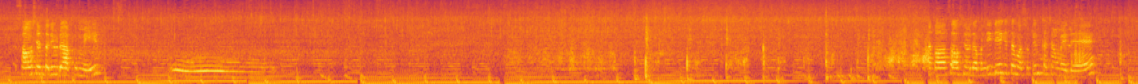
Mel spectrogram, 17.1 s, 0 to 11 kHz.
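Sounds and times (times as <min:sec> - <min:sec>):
sauce sizzling in frying pan: 0:00.0 - 0:17.0
spatula scraping pan: 0:07.6 - 0:17.0.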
